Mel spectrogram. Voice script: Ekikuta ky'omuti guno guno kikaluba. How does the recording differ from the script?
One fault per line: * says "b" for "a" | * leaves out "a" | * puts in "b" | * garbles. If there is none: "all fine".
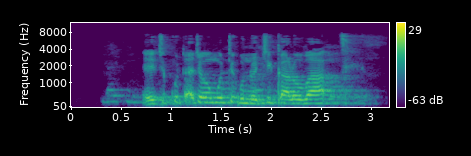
* leaves out "guno"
